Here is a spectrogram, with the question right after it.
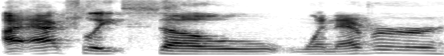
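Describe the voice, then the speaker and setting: In a Southern accent, a man of medium pitch speaks with a bright, sharp tone. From Texas, north of Dallas. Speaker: disc golf player. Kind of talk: casual interview chat. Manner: filler-heavy, repetitive.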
